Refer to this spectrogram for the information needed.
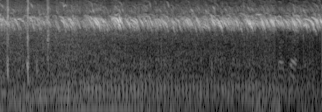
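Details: Chicken chicks chirping in a dense chorus of high, quick descending peeps, opened by a few sharp clicks, over light low background noise.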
